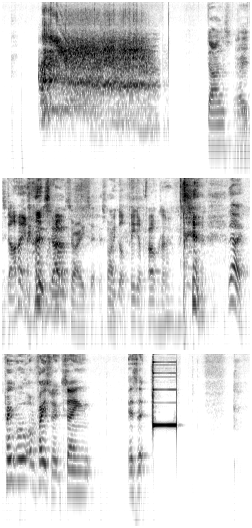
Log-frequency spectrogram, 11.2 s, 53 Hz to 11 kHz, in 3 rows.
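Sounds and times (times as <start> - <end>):
dog growling: 0.6 - 2.5
speech: 3.1 - 9.8.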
